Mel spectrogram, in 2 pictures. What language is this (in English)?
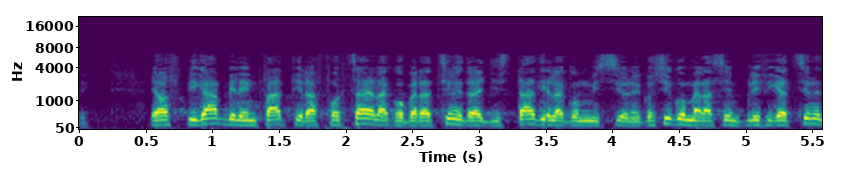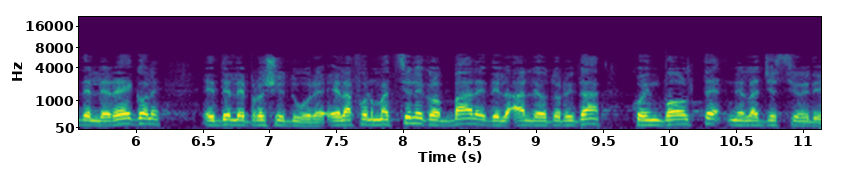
Italian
